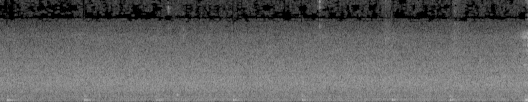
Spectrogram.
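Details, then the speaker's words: Mini Cooper after front-end work, coolant refill with the engine not yet started: soft gurgling bloops about every three-quarters of a second as the cooling system burps out trapped air. "can hear it burping itself. Bloop bloop bloop bloop. Come on."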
